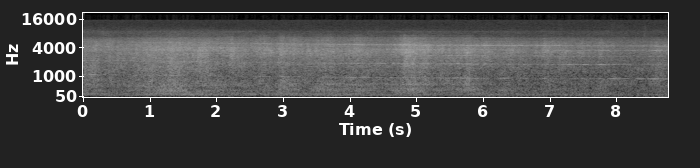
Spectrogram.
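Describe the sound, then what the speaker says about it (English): A JetBlue airliner taxis out at Boston Logan Airport, its engines giving a steady broad roar that holds evenly from a moderate distance, with no voices. "We got a JetBlue sneaking out here, which didn't show up on the radar"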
